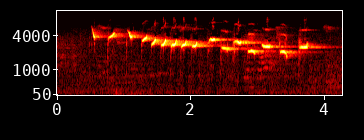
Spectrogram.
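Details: Greater green leafbird from Alas Purwo, Banyuwangi, East Java, described as larger and fierce-looking, sings a rapid, varied chain of high whistled notes that slowly descend in pitch over about three seconds.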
